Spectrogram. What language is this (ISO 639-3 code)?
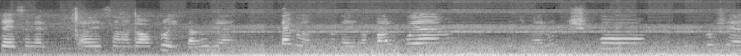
ces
